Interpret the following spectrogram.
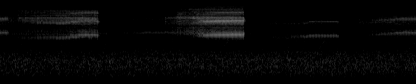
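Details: Eastern Japanese katydid recorded wild in northern Miyagi, Japan, August 22–23, 2024: loud harsh buzzing bursts about a second long, separated by quieter pauses, with fainter insect trilling continuing underneath.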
